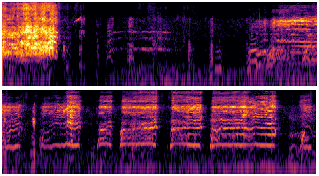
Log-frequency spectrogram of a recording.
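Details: A hungry pig squeals: after a loud noisy burst and a quiet stretch, a series of tonal, steady-pitched squeals repeated roughly every half second, with short grunts between them and a faint background hum.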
